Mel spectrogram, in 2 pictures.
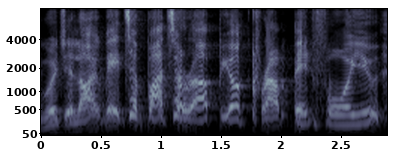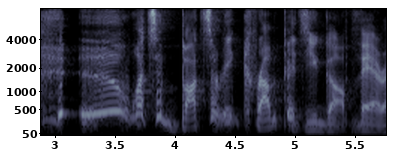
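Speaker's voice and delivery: hammed-up British accent with laughter; mock British accent. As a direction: poke fun in silly British English. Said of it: "make fun of them like I do with all British people".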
